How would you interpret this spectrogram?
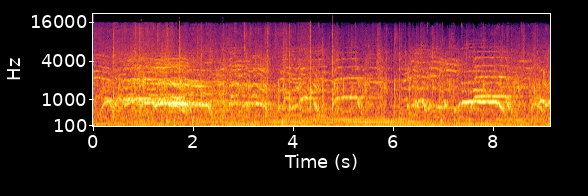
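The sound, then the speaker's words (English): A group of pink cheerleaders on a lorry, heard while passing them, cheer and shout without pause for the whole stretch, high voices rising and falling in excited calls over a steady low rumble. “Just passing a group of pink cheerleaders on a lorry. That's where all the noise is coming from.”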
